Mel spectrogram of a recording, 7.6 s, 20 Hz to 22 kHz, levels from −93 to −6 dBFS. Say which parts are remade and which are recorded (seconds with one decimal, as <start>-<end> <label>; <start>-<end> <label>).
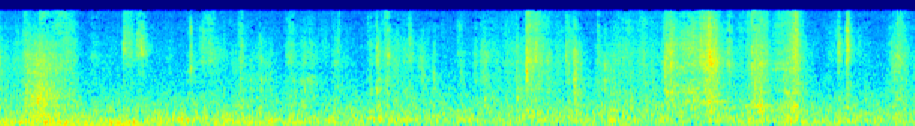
0.0-3.7 recorded; 3.7-4.3 remade; 4.3-5.1 recorded; 5.1-6.1 remade; 6.1-7.6 recorded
